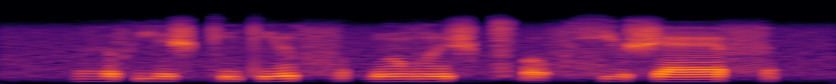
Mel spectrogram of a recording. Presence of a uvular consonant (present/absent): absent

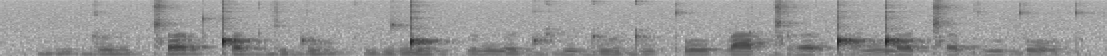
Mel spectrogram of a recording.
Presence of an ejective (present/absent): present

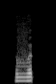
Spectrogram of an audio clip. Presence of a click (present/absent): absent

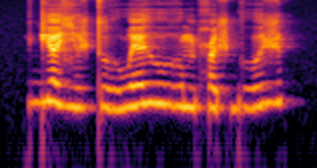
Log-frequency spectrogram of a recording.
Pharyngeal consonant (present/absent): present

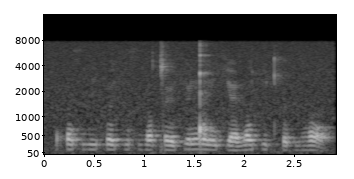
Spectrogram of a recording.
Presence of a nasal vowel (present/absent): absent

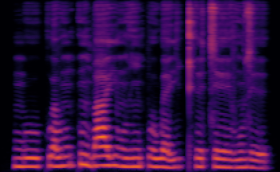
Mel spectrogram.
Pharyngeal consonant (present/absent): absent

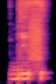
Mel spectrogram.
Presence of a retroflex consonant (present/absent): absent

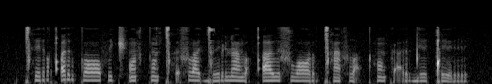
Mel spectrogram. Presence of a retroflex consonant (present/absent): present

